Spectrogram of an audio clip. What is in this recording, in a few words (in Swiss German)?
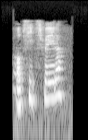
"abseitsspeel", alsace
